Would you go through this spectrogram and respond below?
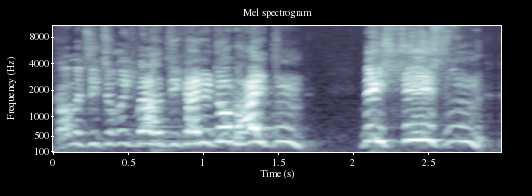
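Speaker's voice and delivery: high, pleading calls; desperate calling. Acted. Reggie pleads with Erik not to shoot, desperate calls. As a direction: beg him not to shoot.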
